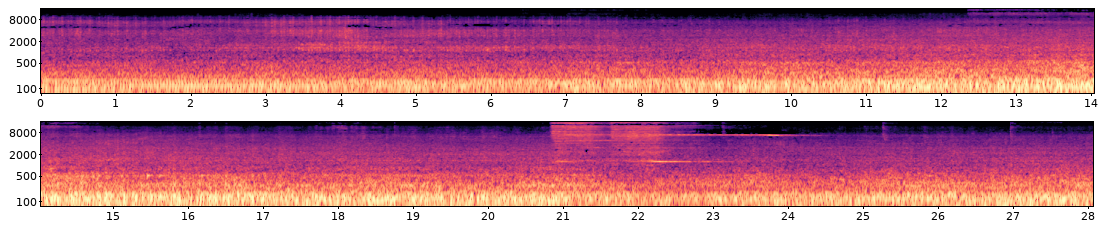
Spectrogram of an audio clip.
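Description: Loaded covered pulp wagons of a freight train rolling past close by: a steady, heavy rumble of steel wheels on the rails. A brief high wheel squeal cuts in about three-quarters of the way through.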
